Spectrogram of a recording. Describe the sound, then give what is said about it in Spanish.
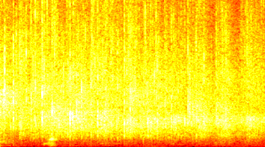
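An audience at a church service claps steadily for Christ, a dense wash of applause at an even level for several seconds, with no one speaking over it. “Denle un aplauso a Cristo en lo que me eche un trago de...”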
